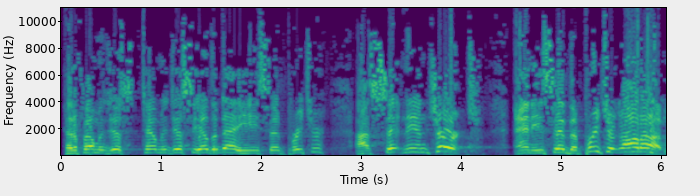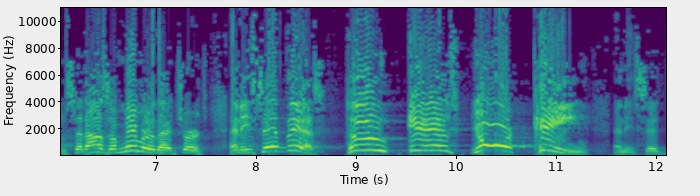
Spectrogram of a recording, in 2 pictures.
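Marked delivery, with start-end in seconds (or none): 0.0-8.7 loud, raised storytelling from the pulpit; fired-up preaching. Real, not acted. Preacher tells a testimony. 8.9-11.3 very high, slow thundering question; preacher's shouted challenge. Retold or imitated.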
